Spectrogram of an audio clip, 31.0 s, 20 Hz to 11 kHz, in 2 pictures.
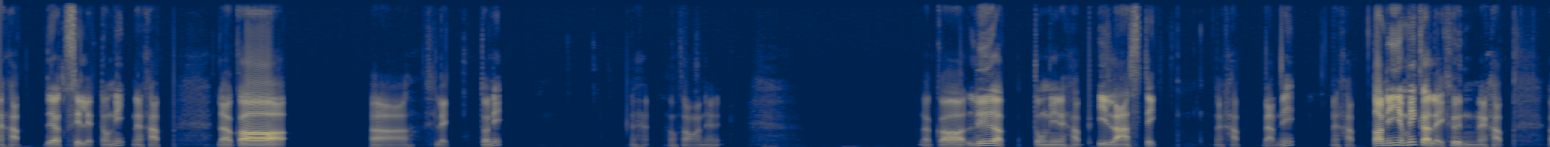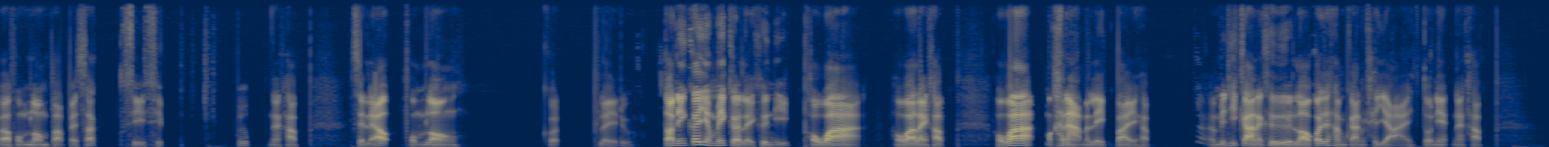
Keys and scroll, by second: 16.5-17.5 typing, 17.6 Return.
